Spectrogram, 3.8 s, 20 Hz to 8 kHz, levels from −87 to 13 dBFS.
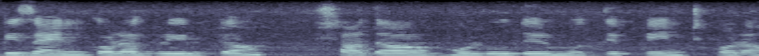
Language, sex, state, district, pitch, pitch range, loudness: Bengali, female, West Bengal, Paschim Medinipur, 215 Hz, 210-225 Hz, -16 LUFS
